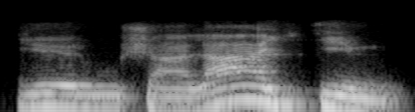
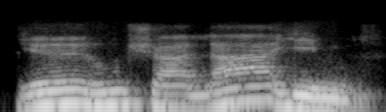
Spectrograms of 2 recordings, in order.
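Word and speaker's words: ירושלים: Yerushalayim, Yerushalayim. Bueno, aquí se pone la yod, la jirek, debajo de la mem, pero se pronuncia antes. Yerushalayim, Jerusalén o Jerusalén.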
